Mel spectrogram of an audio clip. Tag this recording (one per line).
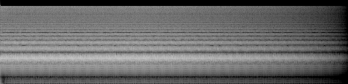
abstract
electronic
freaky
noise
strange
weird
